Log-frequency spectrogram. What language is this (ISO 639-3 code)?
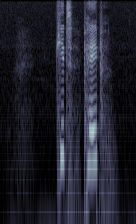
dan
